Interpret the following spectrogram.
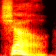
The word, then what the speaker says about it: shal: S H A L pronounced shaal means to ask, request, or inquire.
